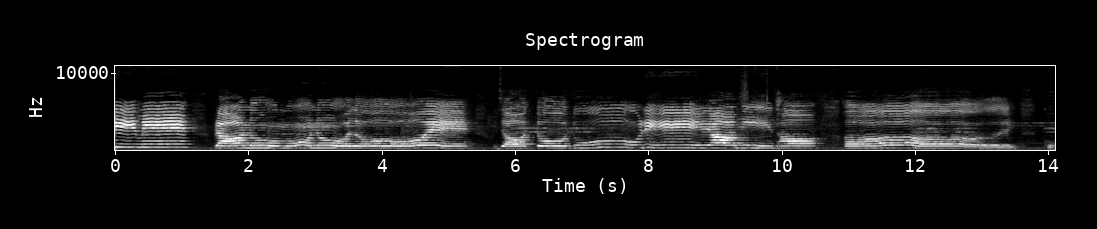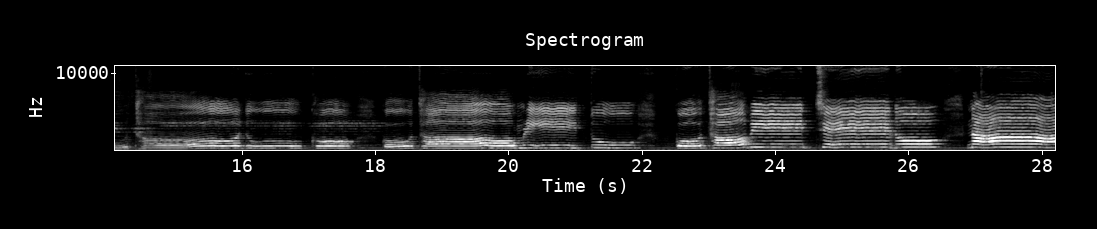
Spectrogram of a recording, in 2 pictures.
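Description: Young girl singing a song solo, in long held and sliding notes broken by short pauses for breath, over a faint steady hum.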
